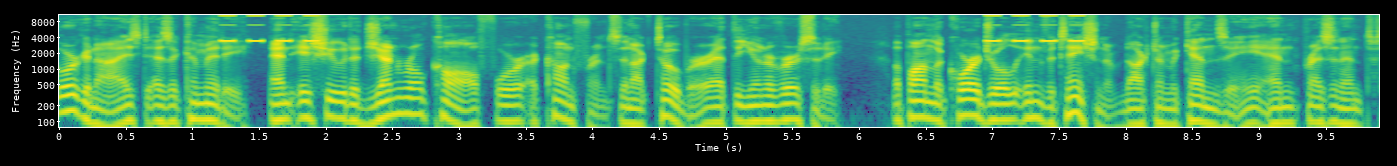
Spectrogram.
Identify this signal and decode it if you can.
Alarm pattern, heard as an alarm's beeps, played twice, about 3500 Hz, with speech in English. Temporal four. Carbon monoxide.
